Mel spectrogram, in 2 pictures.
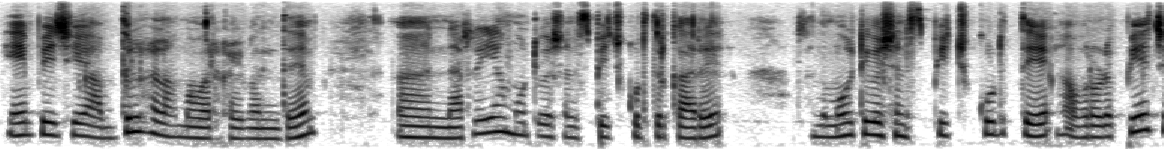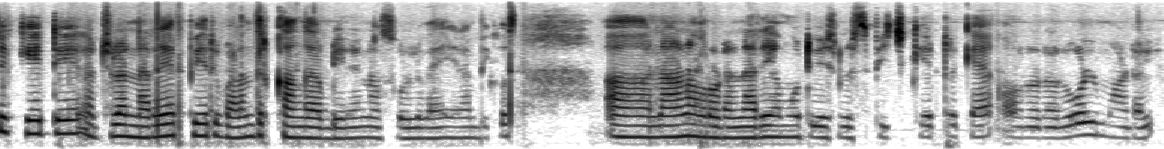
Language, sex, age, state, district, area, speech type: Tamil, female, 18-30, Tamil Nadu, Kallakurichi, rural, spontaneous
